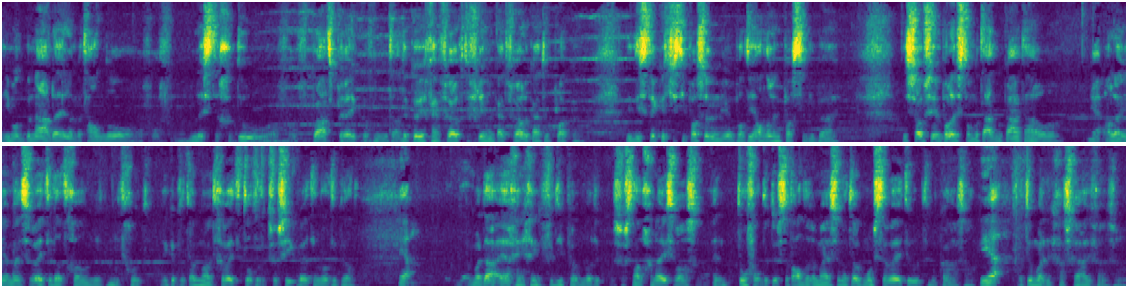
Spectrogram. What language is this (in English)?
Dutch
